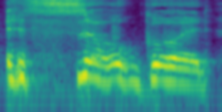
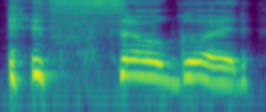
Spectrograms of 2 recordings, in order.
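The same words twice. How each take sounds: First: Slow, leaning on "is" with a falling end; savoring emphasis. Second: Very slow, stretching "so" long; slow savoring. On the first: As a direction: draw out "It is so good", pressing "is". Savoring the bechamel. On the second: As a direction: linger on "so" like a happy sigh. Savoring the croque madame. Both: Real, not acted.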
